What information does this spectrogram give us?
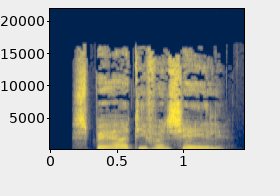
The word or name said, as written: spærredifferentiale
